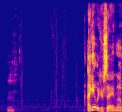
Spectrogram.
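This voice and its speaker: A man's voice at a fairly high pitch. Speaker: video game streamer. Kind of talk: casual gameplay stream chat. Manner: fast; animated.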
